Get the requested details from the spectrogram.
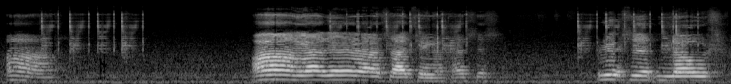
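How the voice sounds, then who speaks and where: A woman's voice: mid-range voice, steady tone, extremely slow, long pauses, fairly bright tone. A woman rambling casually to camera as a vlogger, groggy and loopy from anesthesia, with a numb, sore mouth. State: numb, sore mouth after dental surgery. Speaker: vlogger giving a makeup tutorial. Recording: roomy, distant mic, faint noise.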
